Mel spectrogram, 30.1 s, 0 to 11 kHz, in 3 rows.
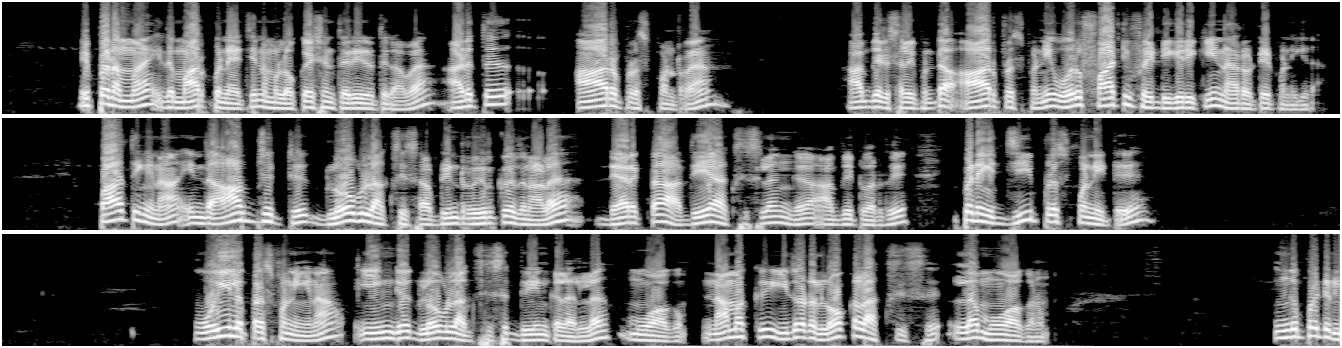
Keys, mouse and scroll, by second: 5.7 click, 6.3 click, 7.3 r, 18.0-20.5 middle drag, 20.5 g, 25.3-28.4 middle drag, 29.3-30.1 drag.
